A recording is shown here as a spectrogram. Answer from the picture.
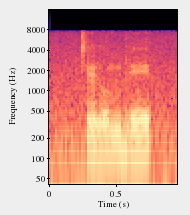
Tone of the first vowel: low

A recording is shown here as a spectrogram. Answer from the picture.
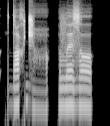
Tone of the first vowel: rising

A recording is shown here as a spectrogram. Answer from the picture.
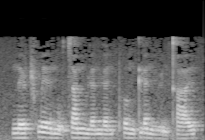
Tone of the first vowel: rising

